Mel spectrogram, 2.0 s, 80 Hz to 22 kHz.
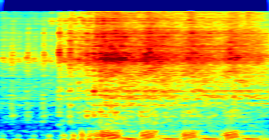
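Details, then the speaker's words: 20-year-old Honda TMX155 single-cylinder after rebuild: even idle and clean rev blip with no knock, rattle or rough running; now in two-week break-in. "wala na yung miaw wala na yung magaspang naandar Ayos na yung motor mo"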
